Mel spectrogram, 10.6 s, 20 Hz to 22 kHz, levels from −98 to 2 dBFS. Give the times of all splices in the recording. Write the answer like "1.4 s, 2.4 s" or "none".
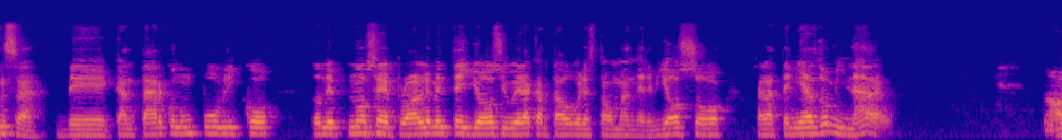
none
